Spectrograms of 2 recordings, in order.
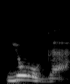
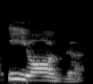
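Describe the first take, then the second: First: The first vowel is a closed O. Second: The first vowel is an open O. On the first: This is the correct original form. "o correto seria yoga, com som fechado" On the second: This is how many people in Brazil say it. "Como muita gente fala yoga"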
